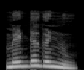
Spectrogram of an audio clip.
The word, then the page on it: ಮೆಡ್ಡಗಣ್ಣ: meḍḍagaṇṇa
